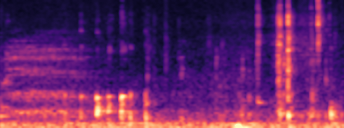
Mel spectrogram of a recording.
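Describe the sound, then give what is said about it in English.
Someone sips water, with quiet wet mouth clicks and a few soft swallowing sounds over a steady low background hum, and no talking. “excuse me, that's some water”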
